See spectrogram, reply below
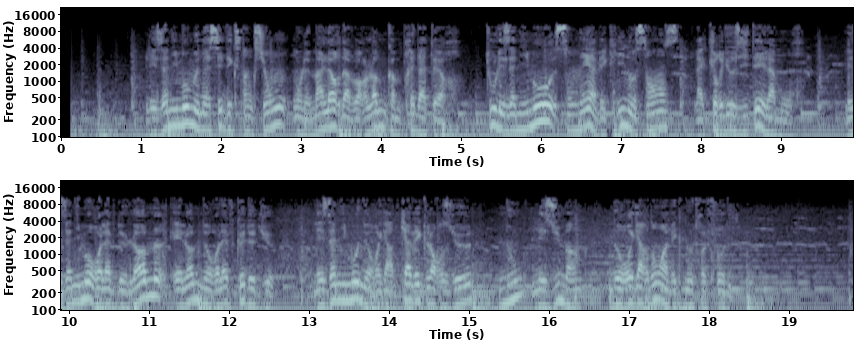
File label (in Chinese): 法语男声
